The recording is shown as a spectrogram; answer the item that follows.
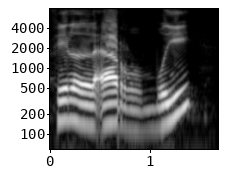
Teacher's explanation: Karena ro-nya sebelumnya adalah huruf fathah. Ro sukun sebelumnya fathah maka dibaca tebal. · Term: ro tebal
